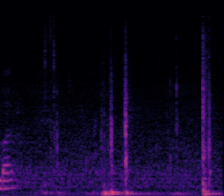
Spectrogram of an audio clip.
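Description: A few scattered, faint clicks of computer keys, with a dull low thump a little past a second in.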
